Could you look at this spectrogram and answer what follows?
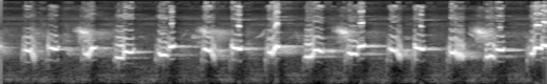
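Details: Tame male sooty-headed bulbul in continuous ropel song, a rapid, almost unbroken chain of burry whistled two-note phrases repeated roughly four times a second.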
